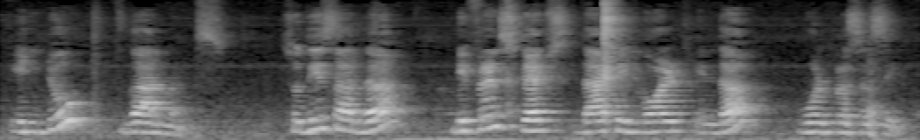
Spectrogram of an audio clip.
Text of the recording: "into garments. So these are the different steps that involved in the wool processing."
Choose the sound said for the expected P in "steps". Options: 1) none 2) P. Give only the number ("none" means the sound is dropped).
2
